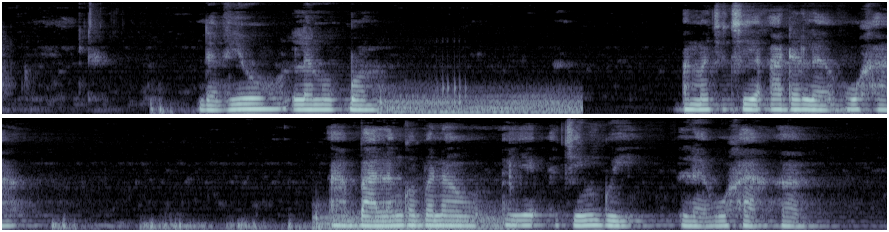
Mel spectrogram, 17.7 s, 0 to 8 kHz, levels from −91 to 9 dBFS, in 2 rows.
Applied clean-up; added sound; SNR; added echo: none; Wind instrument, woodwind instrument; 10 dB; reverberation time 1.1 s.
